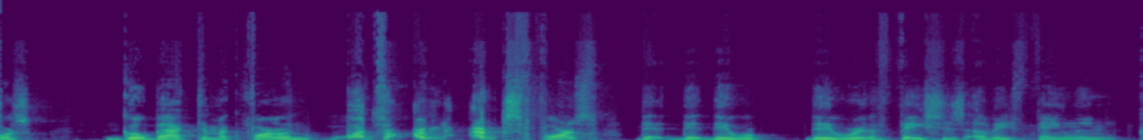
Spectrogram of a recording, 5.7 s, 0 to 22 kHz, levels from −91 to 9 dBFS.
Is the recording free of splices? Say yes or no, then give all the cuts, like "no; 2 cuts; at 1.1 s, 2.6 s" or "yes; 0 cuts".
no; 1 cut; at 3.1 s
